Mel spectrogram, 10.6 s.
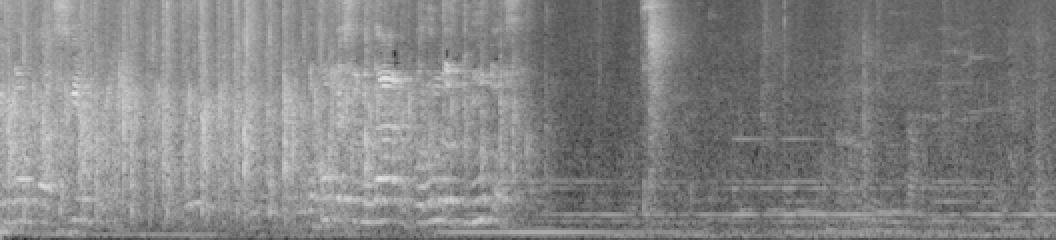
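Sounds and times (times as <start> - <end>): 
crowd applause: 0.0 - 5.6.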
